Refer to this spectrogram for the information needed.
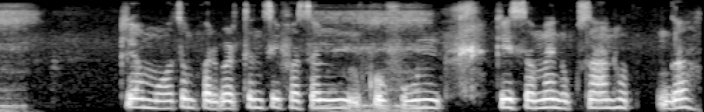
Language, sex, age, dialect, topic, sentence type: Hindi, female, 31-35, Awadhi Bundeli, agriculture, question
